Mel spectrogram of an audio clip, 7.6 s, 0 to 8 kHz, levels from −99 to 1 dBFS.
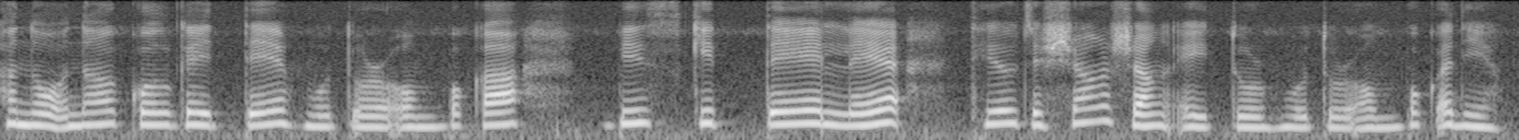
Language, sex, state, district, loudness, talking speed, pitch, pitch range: Mizo, female, Mizoram, Aizawl, -17 LUFS, 180 wpm, 220 Hz, 190-240 Hz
